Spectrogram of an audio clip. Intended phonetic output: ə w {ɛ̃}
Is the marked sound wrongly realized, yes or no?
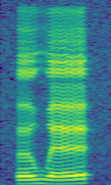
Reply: yes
